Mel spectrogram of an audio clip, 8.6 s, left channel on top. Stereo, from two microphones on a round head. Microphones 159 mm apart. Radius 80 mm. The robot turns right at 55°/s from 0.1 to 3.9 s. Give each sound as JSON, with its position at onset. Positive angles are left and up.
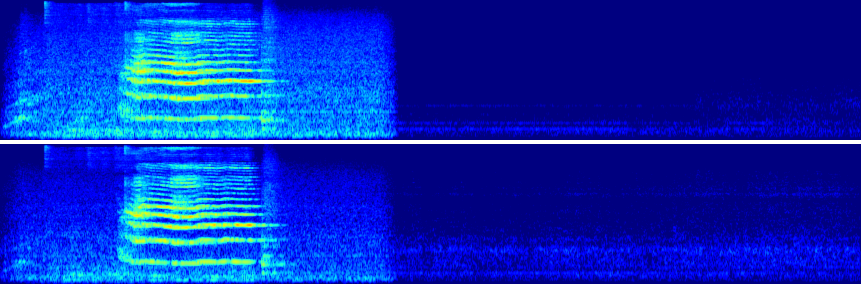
{"t": 0.5, "sound": "a cat meowing", "azimuth_deg": 165, "distance_m": 1.0}
{"t": 2.6, "sound": "a snare drum", "side_deg": 25, "distance_m": 0.7}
